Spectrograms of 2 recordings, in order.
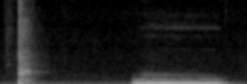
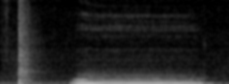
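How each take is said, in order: Both takes have the same delivery.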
